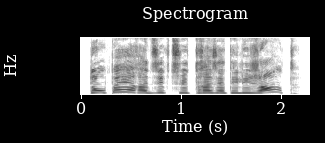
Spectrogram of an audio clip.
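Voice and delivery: high, loud call; shouting. Acted. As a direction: call across the field. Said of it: "lui cria le tsar".

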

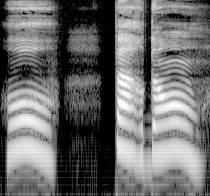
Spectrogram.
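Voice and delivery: high, loud, startled apology; frightened apology. Acted. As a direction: pull back in fear. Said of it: "dit le fermier en pâlissant".

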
